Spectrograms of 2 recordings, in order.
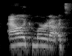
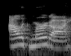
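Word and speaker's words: Alex Murdaugh: Yeah, Alec Murdaugh. It's written Alex, Alex, but it's actually pronounced Alec. Alec Murdaugh.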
